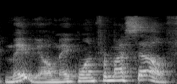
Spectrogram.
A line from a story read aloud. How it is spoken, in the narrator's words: she said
